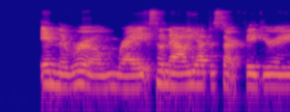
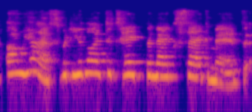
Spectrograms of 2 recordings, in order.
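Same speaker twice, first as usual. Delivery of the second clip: put-on high, prim British accent, like a polite host; mock-posh British host handing over the mic; exaggerated British accent, much higher than her own; 9 semitones higher, 4 dB louder than usual. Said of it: "I don't know why I got a British accent".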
